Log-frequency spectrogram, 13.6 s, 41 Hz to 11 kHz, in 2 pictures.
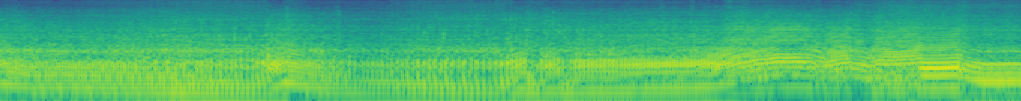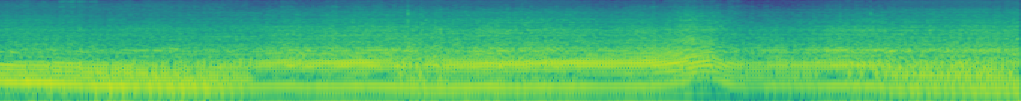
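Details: Suzuki RMZ 250 previously wouldn't start; after re-timing the cams, the four-stroke single pulls cleanly through blips and settles to an even idle, no knock or misfire; normal running.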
